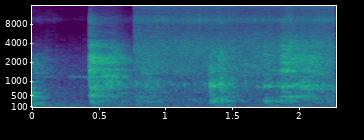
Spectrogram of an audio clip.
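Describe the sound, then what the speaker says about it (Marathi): Small, tender brinjals roasting directly on a gas stove flame give off a soft crackling sizzle, starting with a sudden hissy burst and continuing in quieter popping waves close by. "इथं गॅसवरती वांगी भाजायला ठेवलेत छोटी अशी मस्त कवळी वांगी आहेत"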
